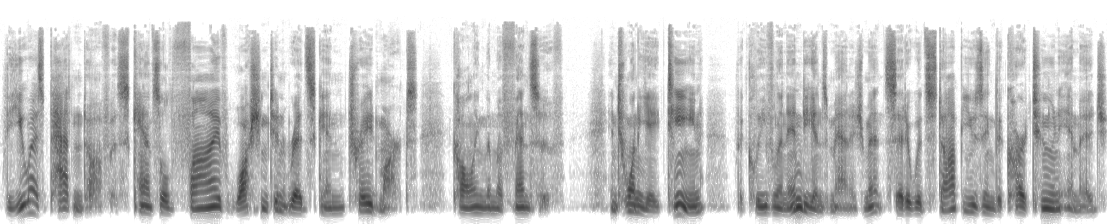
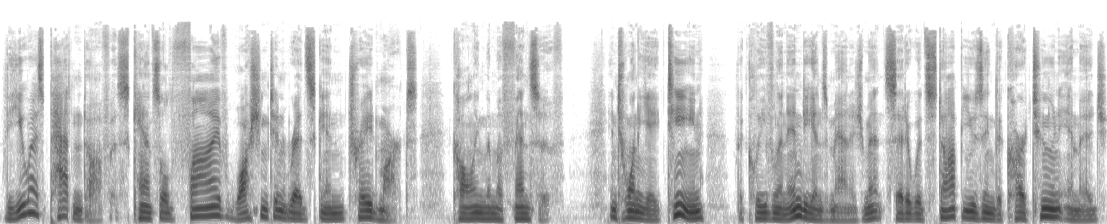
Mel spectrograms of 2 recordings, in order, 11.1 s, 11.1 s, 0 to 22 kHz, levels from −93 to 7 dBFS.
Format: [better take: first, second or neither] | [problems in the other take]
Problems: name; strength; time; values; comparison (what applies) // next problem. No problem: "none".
second | thin; somewhat; fading below 300 Hz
